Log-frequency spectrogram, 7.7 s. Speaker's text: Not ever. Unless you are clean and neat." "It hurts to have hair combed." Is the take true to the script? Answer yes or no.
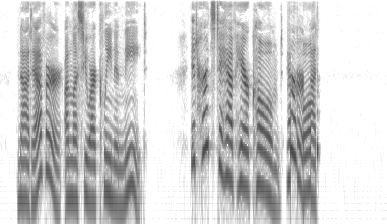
no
